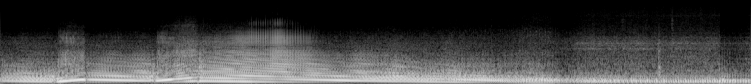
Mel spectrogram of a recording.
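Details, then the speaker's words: BMW E46 325i sport wagon with stock exhaust, only catalytic converters left (mufflers and resonator removed): loud, raspy, harsh unmuffled rev blips; sounds unrefined, resonator going back in. "right well in the video it's obviously louder but in person it sounds unrefined and well shitty so the resonator is going back in"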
